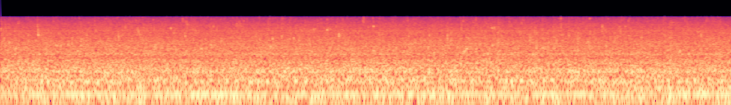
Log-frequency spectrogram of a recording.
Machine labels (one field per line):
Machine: pump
